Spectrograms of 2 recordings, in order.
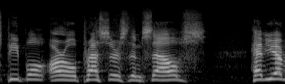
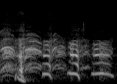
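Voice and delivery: high laugh at himself; 13 semitones higher, 6 dB quieter than usual. Real, not acted. Laughs at his own joke.

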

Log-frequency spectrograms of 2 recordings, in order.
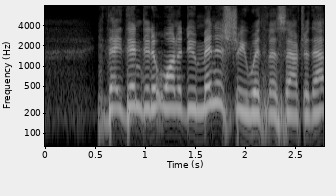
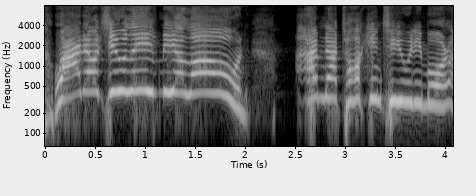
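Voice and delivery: mock exasperated shout; 6 semitones higher, 6 dB louder than usual. Retelling own reply to hecklers.

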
